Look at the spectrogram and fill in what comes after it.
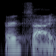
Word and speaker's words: Herzog: Herzog.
